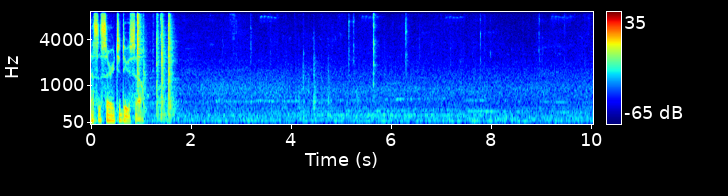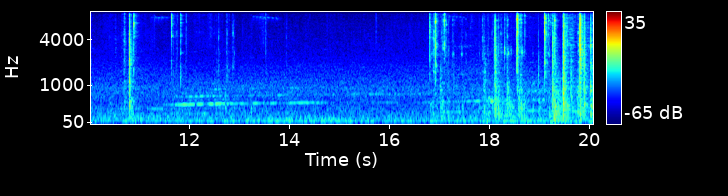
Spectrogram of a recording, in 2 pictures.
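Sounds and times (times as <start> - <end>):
wrench clinking on brass fittings: 16.8 - 20.0.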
